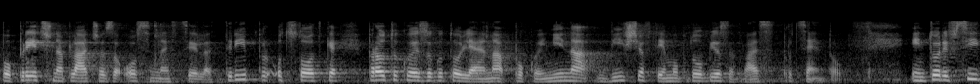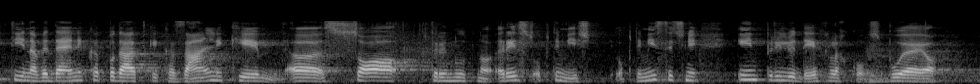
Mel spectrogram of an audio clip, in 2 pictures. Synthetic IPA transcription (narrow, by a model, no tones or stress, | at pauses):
pɔpɾeːt͡ʃnaplaːt͡ʃaza̰ʔoːsəmnajst̪seːla̰t̪ɾiɔt̪st̪oːt̪kɛ | pɾawt̪akoːjɛzaɡɔt̪ɔwljɛːnapɔkɔjninaʋiʃjawt̪emɔbd̪oːbjuzad̪ʋa̰jsɛ̥t̪̚pɾɔt̪sɛ̰nt̪ɔ̰w | int̪oːɾɛjwsit̪inaʋɛd̪ɛːnipɔd̪aːt̪kikazalnikʰi | sɔt̪ɾɛnut̪nɔ̰ɾesɔt̪imi | ɔpt̪imist̪it͡ʃni | inpɾiljud̪exlaxko̰wzbujajɔ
